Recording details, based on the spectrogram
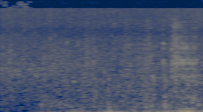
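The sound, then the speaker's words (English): A jib sail flaps and rustles in steady wind aboard a sailing boat, a continuous gusty whoosh with a low rumble that swells slightly toward the end. No one speaks. “I think I need to sheet in the jib.”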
